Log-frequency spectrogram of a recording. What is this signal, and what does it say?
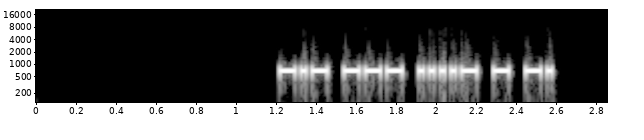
Morse code, heard as a keyed tone, about 46 wpm, 700 Hz. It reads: KO4TN
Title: USA Call Signs - 5 Characters - 4x Character Spacing - 45wpm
